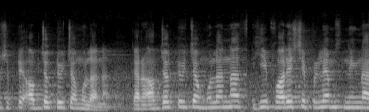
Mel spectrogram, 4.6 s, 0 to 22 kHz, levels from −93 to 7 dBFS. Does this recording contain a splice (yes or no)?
yes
